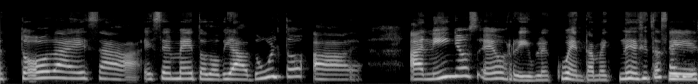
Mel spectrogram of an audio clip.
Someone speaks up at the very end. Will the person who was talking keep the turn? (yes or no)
no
